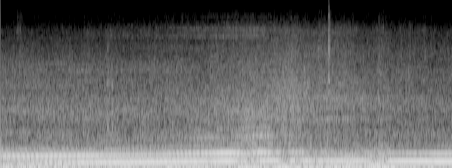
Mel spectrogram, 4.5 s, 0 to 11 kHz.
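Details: VR6 car driving after a ~115 mph off-track excursion and inspection: smooth, even engine drone at steady pitch, no clicking from the front end (earlier suspected passenger axle click gone); sounds healthy.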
